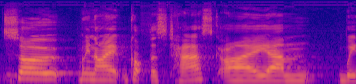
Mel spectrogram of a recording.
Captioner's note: none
